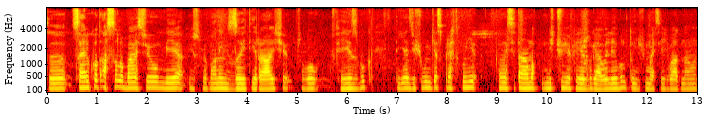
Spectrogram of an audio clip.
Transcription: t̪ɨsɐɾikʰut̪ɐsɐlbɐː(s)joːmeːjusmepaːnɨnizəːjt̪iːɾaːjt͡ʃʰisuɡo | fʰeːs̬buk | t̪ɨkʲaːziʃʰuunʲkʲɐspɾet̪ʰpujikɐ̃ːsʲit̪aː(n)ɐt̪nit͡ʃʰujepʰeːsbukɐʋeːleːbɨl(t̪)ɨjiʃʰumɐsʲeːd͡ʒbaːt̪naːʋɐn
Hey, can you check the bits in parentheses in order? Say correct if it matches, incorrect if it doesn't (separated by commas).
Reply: correct, incorrect, correct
